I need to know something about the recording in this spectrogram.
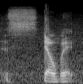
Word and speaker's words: stoic: He would say sto. He would say sto. I'll have you know I'm very stoic. It's pronounced stoic.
